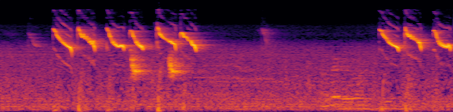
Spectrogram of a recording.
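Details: Oriental white-eye singing in the ngalas manner, meant to provoke other birds into answering: a quick run of six piercing downslurred whistles, a pause with a faint low murmur, then three more matching notes.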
